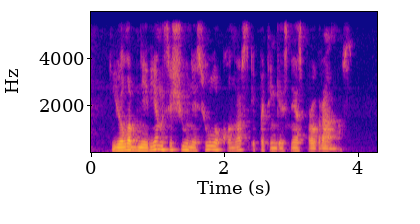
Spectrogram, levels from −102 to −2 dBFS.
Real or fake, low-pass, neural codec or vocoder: real; 5.4 kHz; none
